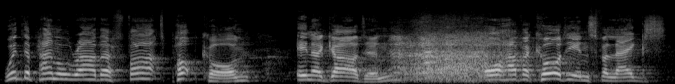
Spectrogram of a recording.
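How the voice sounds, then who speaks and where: A man playing a deadpan caller in a radio sketch comedy. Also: sits high, slow pace, heavy background noise. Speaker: caller and neighbour.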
